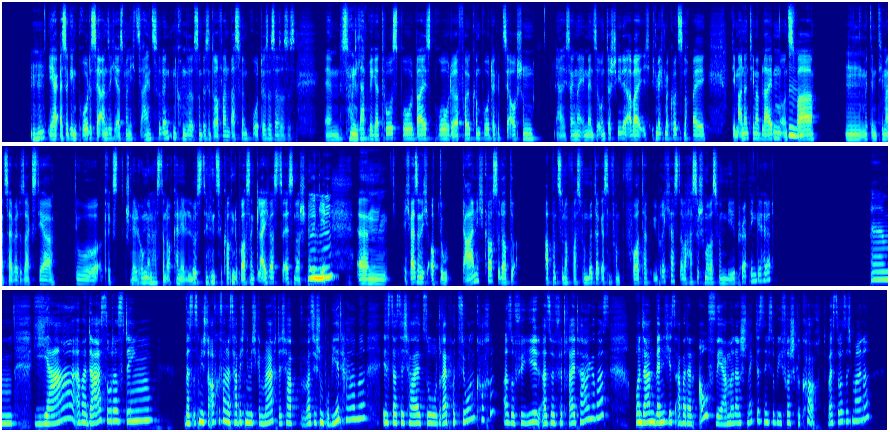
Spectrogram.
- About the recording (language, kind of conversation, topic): German, advice, Wie kann ich nach der Arbeit trotz Müdigkeit gesunde Mahlzeiten planen, ohne überfordert zu sein?
- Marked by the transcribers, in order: laughing while speaking: "so 'n labbriger"; laughing while speaking: "dann"; stressed: "gleich"; in English: "Meal-Prepping"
